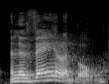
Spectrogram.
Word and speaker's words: unavailable: Unavailable. Ok? Unavailable. Accent tonique juste ici.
